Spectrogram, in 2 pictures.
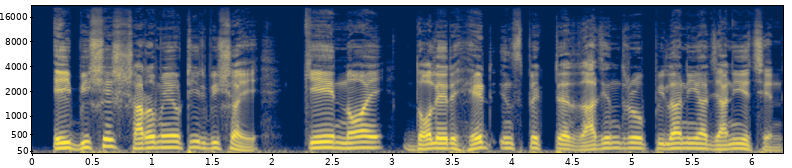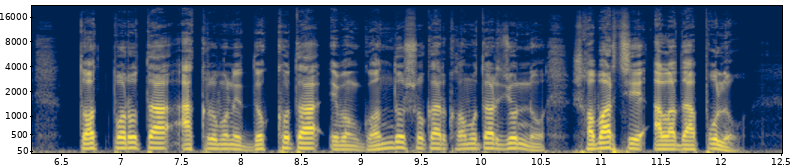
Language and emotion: Bengali, neutral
